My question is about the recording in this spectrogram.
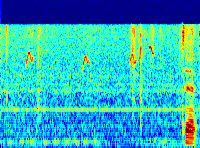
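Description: Quail chick cheeping: a few short, high, rising peeps spaced through the moment.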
